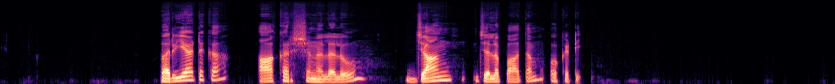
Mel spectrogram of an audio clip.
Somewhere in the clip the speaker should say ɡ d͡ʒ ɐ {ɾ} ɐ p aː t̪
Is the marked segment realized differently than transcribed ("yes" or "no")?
yes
